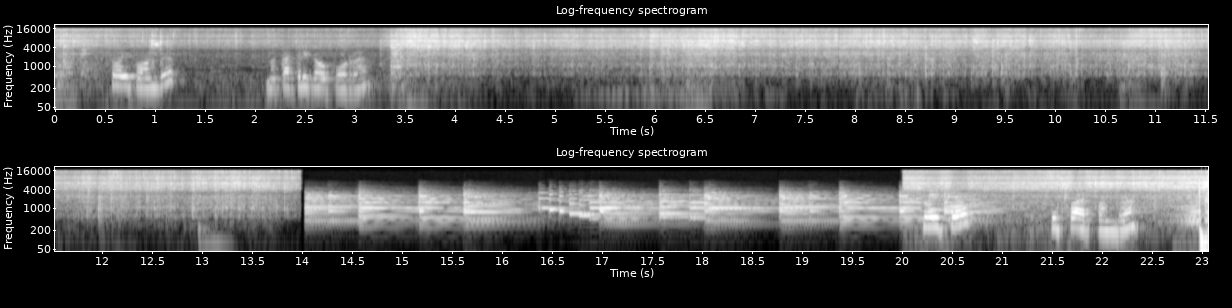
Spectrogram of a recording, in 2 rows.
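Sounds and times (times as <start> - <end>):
vegetables sizzling in hot oil: 0.0 - 14.0, 20.0 - 23.0.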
